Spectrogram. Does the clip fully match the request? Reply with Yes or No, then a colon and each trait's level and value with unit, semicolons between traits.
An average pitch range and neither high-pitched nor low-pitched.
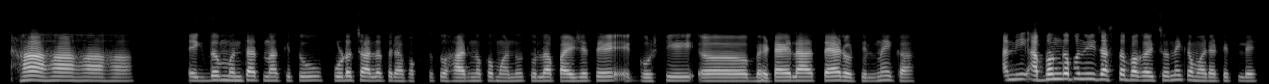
No: narrow, 2.3 semitones; medium, 175 Hz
